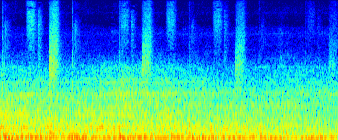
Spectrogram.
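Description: Steady low outdoor rumble with scattered sharp clicks at uneven intervals.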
